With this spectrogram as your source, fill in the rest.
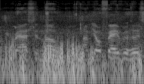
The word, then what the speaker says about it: Raccit: Now, Raccit, spell that for the viewers. I spell R-A-C-C-I-T. Basically, all it is rabbit with the bees turn to seeds.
